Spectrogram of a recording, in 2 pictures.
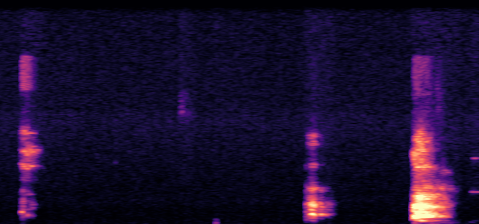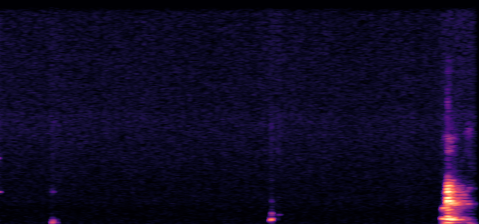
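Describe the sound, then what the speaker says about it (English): A small dog gives several short, sharp yips and barks, spaced irregularly with quiet gaps between them, fairly near and isolated. "There's my little dog barking."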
